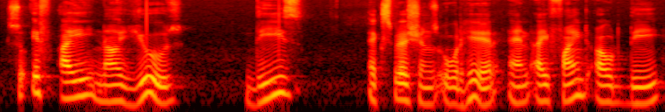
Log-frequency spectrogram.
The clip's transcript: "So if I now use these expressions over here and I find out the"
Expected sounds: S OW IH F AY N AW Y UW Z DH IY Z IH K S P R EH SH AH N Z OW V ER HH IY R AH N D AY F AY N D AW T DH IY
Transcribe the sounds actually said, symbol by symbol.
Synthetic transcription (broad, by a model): S OW IH F AY N AW Y UW Z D IY Z IH K S P R EH SH AH N Z OW V ER HH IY R AH N D AY F AY N D AW T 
